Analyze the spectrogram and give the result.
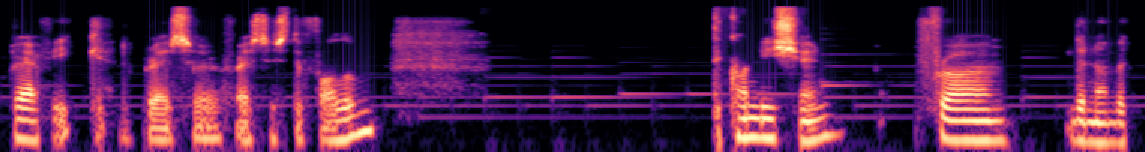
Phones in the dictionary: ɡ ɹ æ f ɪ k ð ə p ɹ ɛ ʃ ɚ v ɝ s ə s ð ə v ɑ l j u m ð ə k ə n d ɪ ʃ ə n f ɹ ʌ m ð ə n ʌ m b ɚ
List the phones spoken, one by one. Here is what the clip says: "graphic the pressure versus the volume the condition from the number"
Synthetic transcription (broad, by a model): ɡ ɹ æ f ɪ k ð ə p ɹ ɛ s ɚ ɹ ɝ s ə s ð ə f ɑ l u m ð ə k ə n d ɪ ʃ ə n f ɹ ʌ m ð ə n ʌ m b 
